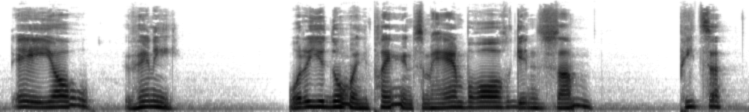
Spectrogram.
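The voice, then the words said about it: Put-on Brooklyn accent. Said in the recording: “It's hard to have a Brooklyn accent when you're a rat.”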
